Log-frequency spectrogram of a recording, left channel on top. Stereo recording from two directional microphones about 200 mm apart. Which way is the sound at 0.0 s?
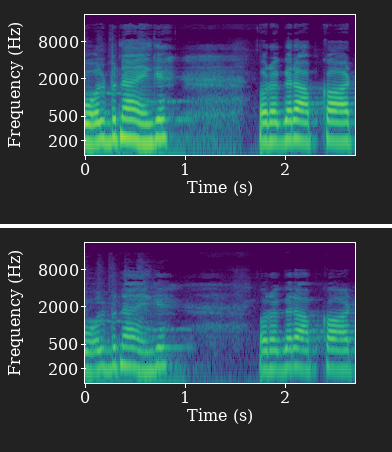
40° left (ahead or behind).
